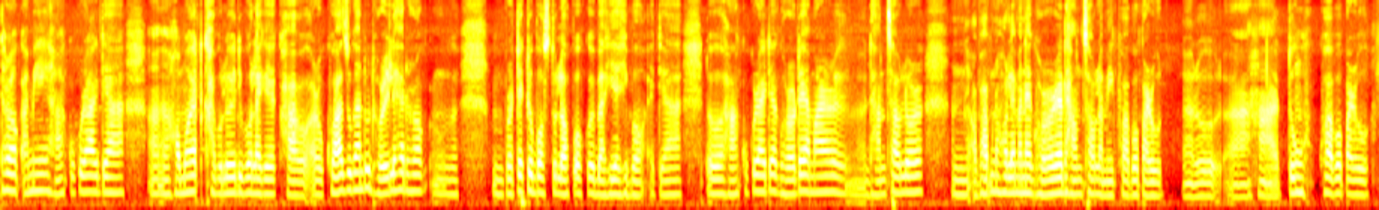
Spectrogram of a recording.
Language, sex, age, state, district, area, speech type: Assamese, female, 30-45, Assam, Dibrugarh, rural, spontaneous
